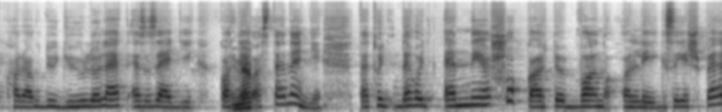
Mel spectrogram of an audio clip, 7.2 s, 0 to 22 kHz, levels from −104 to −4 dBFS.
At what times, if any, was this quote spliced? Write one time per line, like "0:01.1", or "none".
0:02.5
0:03.9
0:06.1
